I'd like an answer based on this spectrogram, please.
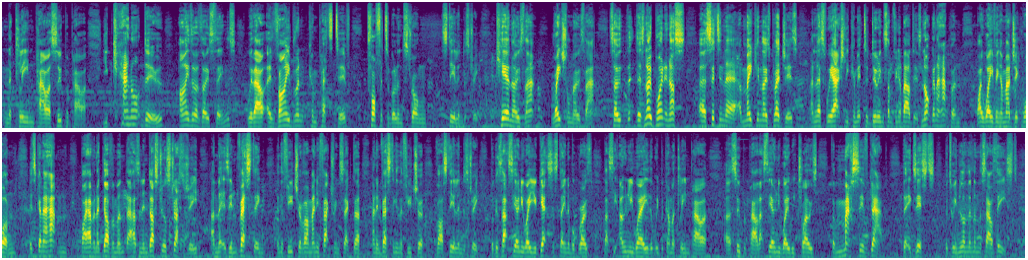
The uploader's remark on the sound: Live from the London march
